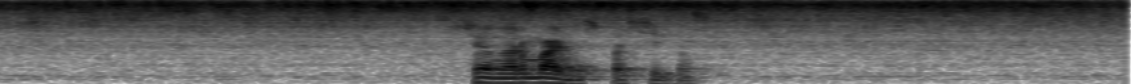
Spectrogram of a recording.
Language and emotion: Russian, neutral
